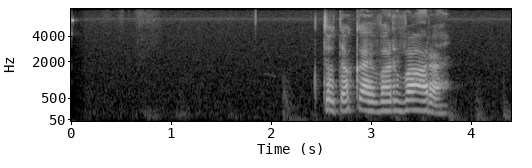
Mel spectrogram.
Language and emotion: Russian, angry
